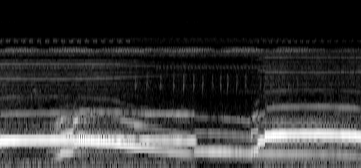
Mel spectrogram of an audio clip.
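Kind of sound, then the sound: animal, wolves howling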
